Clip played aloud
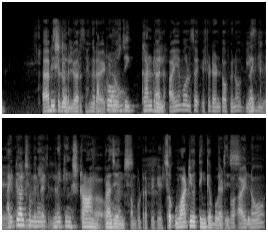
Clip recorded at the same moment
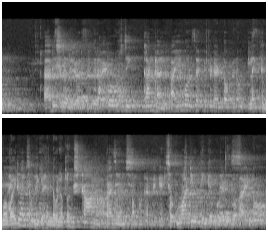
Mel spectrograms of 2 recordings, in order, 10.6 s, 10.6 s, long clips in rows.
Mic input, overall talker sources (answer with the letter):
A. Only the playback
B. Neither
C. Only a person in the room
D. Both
D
